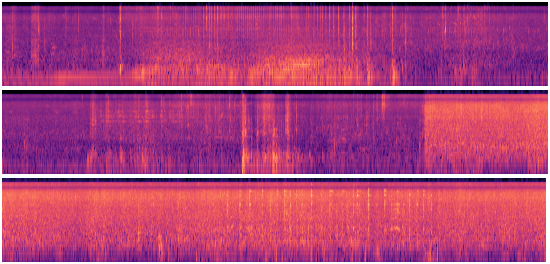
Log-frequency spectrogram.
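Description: A low engine-like note that shifts in pitch, with faint voices and a few knocks. About two-thirds of the way in it cuts suddenly to the steady rush of water pouring through an opened lock paddle into the chamber.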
